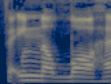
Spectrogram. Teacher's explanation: The letter lam in the word Allah has to be pronounced heavy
